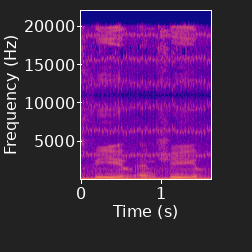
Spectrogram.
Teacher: Those in the eastern states will tend to pronounce fear and sheer without any jaw movement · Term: centering diphthongs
